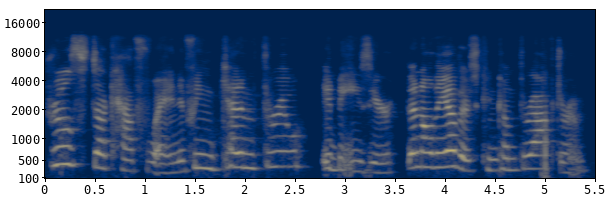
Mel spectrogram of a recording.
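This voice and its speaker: A woman's voice: high voice, expressive, normal speed, bright, forceful tone. A female actor playing a busy, secretive little girl in a radio play, giving brief, evasive answers. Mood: evasive, preoccupied.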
